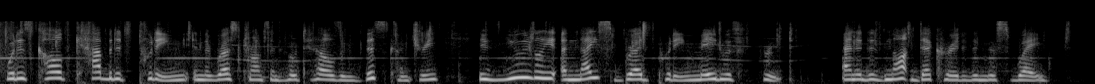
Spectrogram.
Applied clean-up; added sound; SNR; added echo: neural mask model RNNoise.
